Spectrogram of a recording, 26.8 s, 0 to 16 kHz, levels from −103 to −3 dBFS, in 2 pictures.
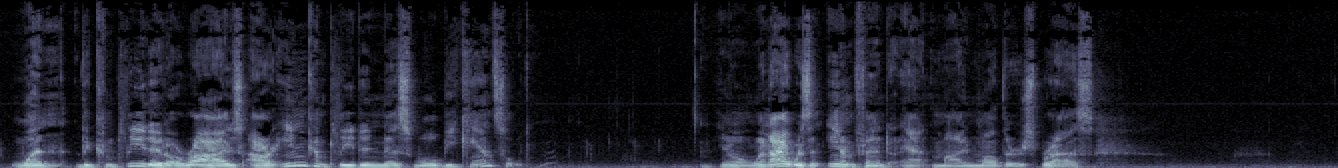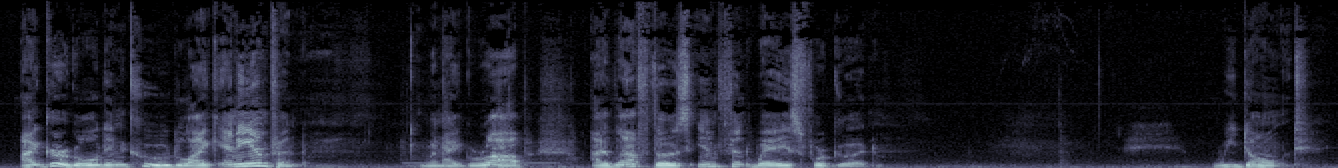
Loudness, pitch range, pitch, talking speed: -33 LUFS, 145-160 Hz, 150 Hz, 90 wpm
